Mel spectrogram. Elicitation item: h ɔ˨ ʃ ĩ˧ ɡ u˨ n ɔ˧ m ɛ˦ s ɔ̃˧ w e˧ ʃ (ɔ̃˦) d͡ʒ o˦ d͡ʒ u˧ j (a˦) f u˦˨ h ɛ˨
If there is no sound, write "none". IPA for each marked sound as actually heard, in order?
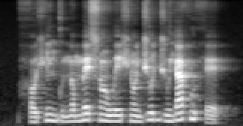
ɔ̃˧, a˦

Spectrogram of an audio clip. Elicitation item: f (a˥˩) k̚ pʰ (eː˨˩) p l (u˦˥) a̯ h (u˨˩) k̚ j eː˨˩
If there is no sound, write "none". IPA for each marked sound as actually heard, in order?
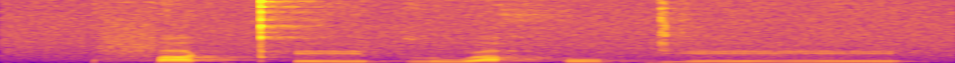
a˥˩, eː˨˩, u˦˥, o˨˩

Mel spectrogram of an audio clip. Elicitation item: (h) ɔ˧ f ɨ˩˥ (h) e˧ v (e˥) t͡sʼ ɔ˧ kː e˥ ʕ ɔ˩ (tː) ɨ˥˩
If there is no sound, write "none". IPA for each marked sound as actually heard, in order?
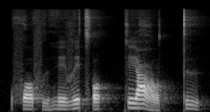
f, ɦ, e˥, tː

